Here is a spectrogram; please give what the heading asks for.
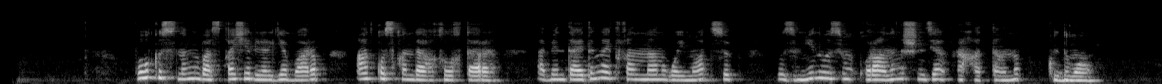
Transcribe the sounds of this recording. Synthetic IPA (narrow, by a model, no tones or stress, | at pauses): b̥ʊlˠkʲʰʏsɪnɪŋbɑsqɑʒe̞ɾle̞ɾɡʲe̞bɑɾəp̚ | ɑt̪qʰo̞sqɑnd̪ɑʁəqʰəlˠəqt̪ɑɾə | abe̞nt̪ɑjd̪əɴɑjt̪qɑnənːɑnwo̞jmɑt̪ʰʏ̥sɪp | wɵzɪmne̞nwɵzɪmqʰʊɾɑnəɴɪʃɪnd̪e̞ɾɑχɑt̪ːɑnəp̚kʲʰʏld̪ɪmɑw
